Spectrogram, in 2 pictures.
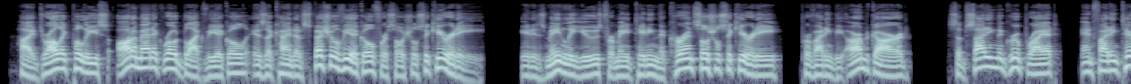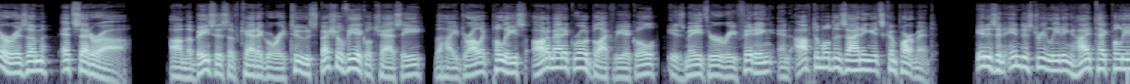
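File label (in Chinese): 外籍英男中英文; 春警用液压自动路障车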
